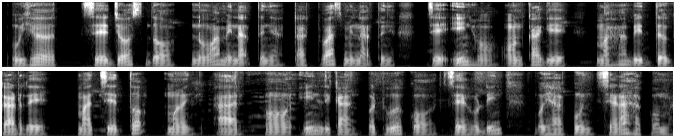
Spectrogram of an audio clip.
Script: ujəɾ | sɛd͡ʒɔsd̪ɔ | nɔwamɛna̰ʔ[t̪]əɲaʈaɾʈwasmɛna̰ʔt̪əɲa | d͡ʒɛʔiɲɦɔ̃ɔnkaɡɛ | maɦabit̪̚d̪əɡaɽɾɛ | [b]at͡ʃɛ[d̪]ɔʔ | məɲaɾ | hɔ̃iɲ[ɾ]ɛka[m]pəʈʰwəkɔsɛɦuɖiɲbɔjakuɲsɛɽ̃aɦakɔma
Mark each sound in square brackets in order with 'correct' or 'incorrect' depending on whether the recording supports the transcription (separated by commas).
correct, incorrect, incorrect, incorrect, incorrect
